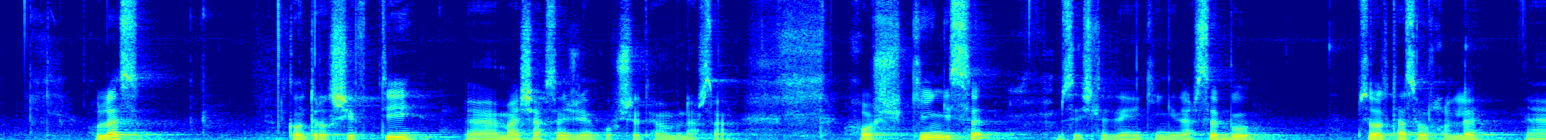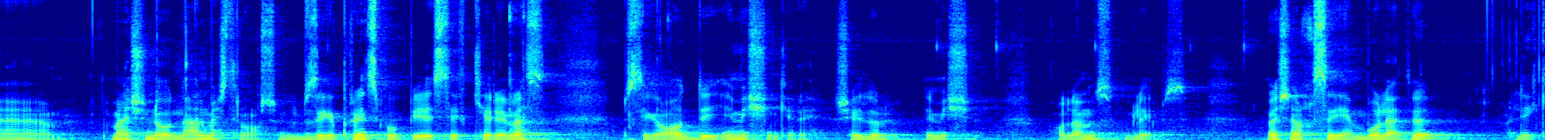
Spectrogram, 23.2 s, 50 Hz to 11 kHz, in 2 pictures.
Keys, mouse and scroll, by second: 0.4 Delete, 1.0 click, 1.4 Delete, 8.4 click, 10.0-14.1 drag, 15.5 Delete, 18.7 shift+a, 20.5 click.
